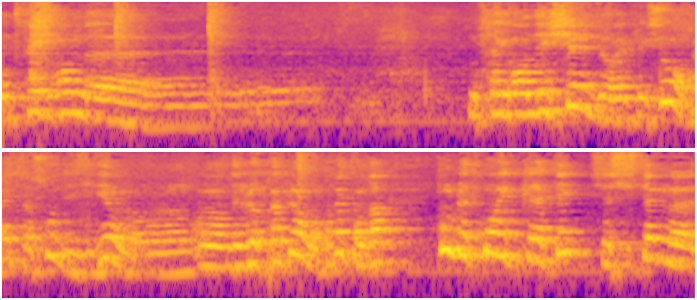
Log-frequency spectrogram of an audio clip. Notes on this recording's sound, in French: Conférence-débat organisée par Attac 93 Sud le 27 janvier 2022 à Montreuil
